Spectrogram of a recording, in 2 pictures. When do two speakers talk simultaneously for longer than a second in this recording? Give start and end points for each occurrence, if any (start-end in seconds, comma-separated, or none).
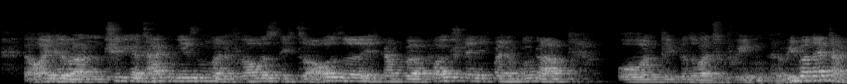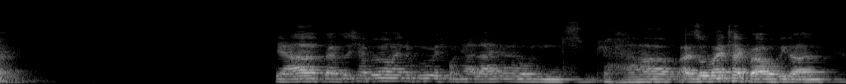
none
